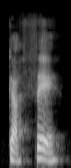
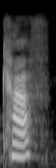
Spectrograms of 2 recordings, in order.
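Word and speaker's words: café: Cafe. This is coffee. Cafe, not calf. Cafe. No ga. The a makes an a sound. Cafe.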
